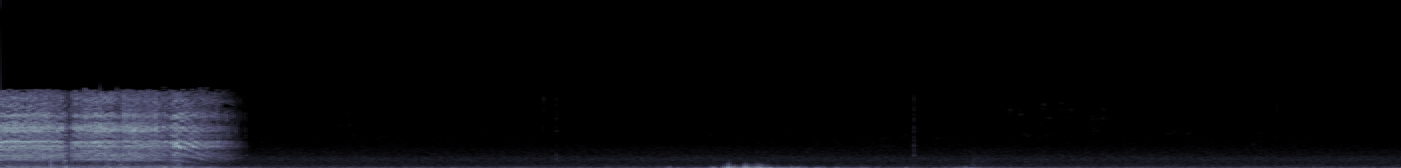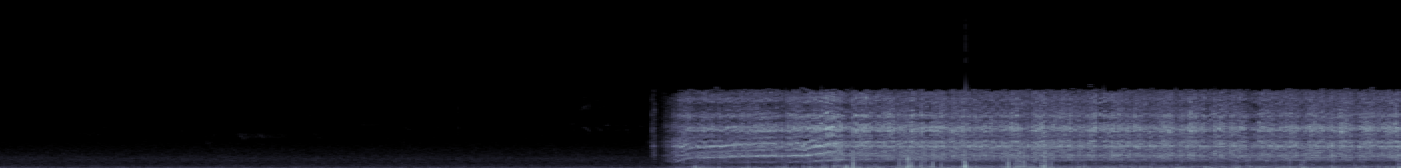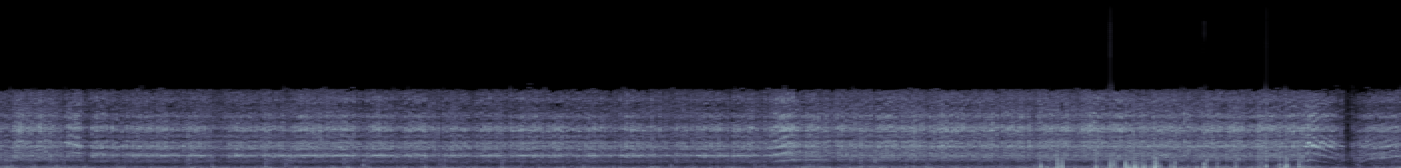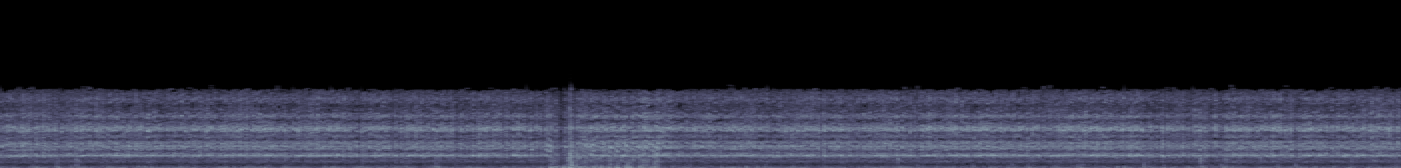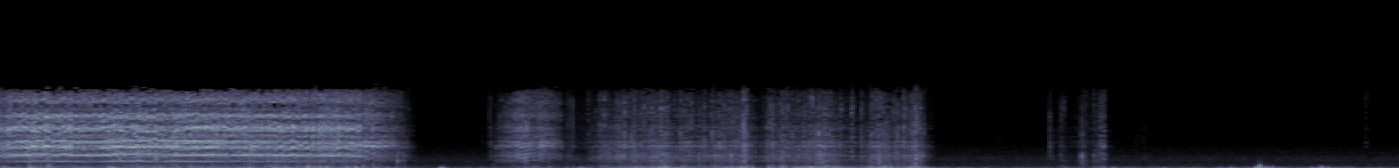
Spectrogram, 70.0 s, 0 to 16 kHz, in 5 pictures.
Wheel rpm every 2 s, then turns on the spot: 200, 10, 0, 0, 0, 0, 0, 0, 0, 0, 80, 220, 230, 230, 190, 160, 160, 170, 230, 230, 140, 160, 160, 160, 160, 160, 160, 160, 160, 150, 20, 30, 20, 0, 0.
62-66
